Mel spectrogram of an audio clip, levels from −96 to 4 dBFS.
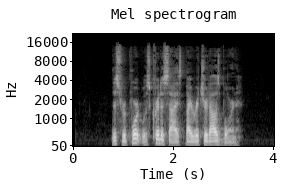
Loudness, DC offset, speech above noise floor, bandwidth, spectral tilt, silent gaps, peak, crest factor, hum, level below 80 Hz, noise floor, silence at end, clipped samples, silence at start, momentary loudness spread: -19 LUFS; under 0.1%; 56 dB; 15 kHz; -5 dB/octave; none; -4 dBFS; 16 dB; none; -60 dBFS; -74 dBFS; 0.75 s; under 0.1%; 0.8 s; 10 LU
